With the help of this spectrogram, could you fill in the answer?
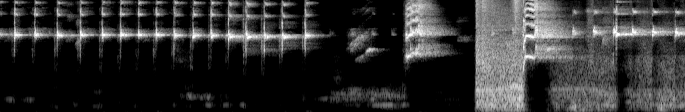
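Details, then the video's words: Lovebird singing a long trill meant to stimulate other lovebirds: a high, rapid series of sharp chirps repeated evenly for about three seconds, then scattered squeaks and a burst of harsh noise. "Lovebird Gacor Ngekek Panjang"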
